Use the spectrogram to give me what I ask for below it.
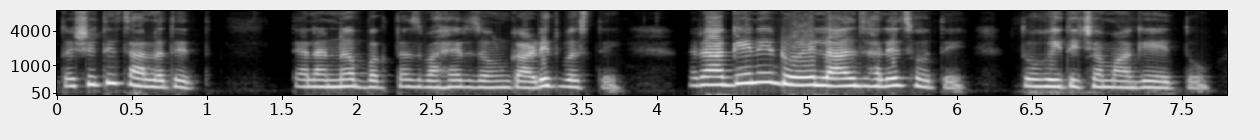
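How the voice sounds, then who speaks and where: A woman narrating a romance story in a steady, expressive reading. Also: mid-range voice.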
